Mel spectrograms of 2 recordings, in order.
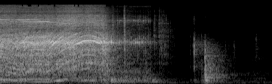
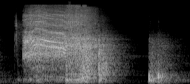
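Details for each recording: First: Drill driver on torque setting 2 driving a screw beside an impact driver: motor whines steadily under load, then drive cuts out abruptly with trigger still held; clutch slipping at the low torque setting. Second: Impact driver driving a screw: short high whir turning to a rapid rattle as the impact mechanism kicks in on sensing resistance, then a brief final burst. Normal impact action under load.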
